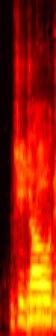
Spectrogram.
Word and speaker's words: jujube: Footnote, also known as Christ's thorn jujube or the lote so tree. Well, how do you pronounce it? – Jujube. – The Latin version was no problem. The English version. Got ya. – It's jujube. Yeah.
